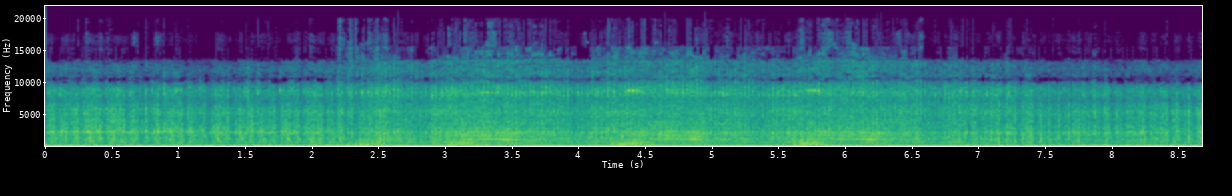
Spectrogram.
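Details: 2012 Can-Am Spyder RT-L 990 after an intermittent misfire cleared by itself: the engine holds an even, steady idle and revs up cleanly with no stumble or popping; running smoothly.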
